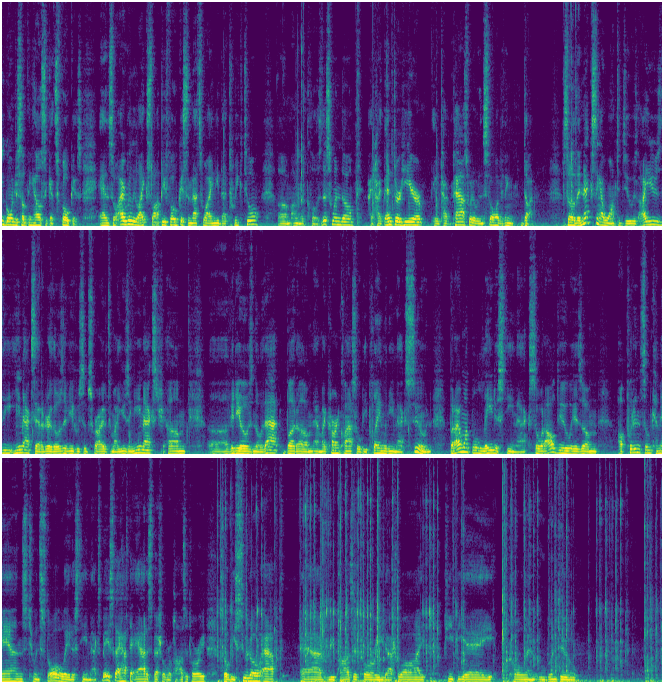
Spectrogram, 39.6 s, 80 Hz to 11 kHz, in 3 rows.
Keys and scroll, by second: 7.7 ctrl+d, 8.8 Return, 12.4 ctrl+c, 31.6 typing, 32.9 typing, 34.2 typing, 35.2 typing, 37.2 typing.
